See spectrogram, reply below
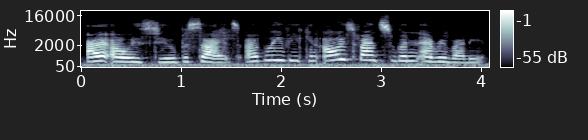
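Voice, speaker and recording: A young actress in a school radio play voicing a sardonic doctor who trades dry insults with the husband. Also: female voice, sits high, expressive, fast, bright, forceful tone, slight background noise. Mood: mocking. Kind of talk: old-time radio comedy acting.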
